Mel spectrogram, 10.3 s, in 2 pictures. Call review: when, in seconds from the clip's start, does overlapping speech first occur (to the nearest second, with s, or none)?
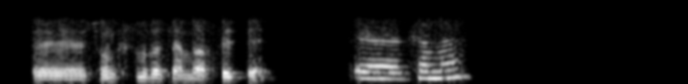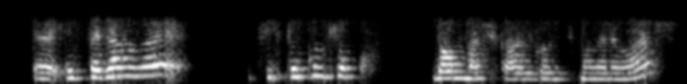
none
